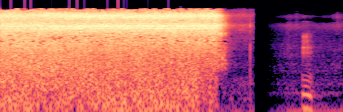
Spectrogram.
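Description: Aluminium stovetop pressure cooker whistling: its weighted valve releases steam in one loud, steady hiss that cuts off about three seconds in. It is one of the two whistles counted to time the pressure cooking.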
